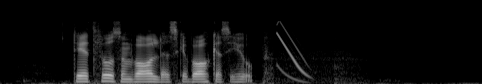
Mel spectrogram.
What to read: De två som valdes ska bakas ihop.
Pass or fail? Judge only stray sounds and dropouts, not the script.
fail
